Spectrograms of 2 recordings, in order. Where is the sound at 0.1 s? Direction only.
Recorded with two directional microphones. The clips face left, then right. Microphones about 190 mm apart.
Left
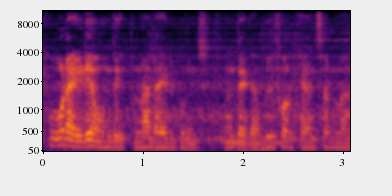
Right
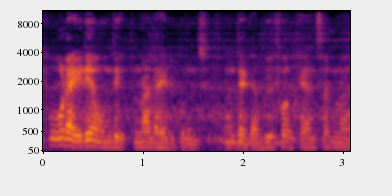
10° right (ahead or behind).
